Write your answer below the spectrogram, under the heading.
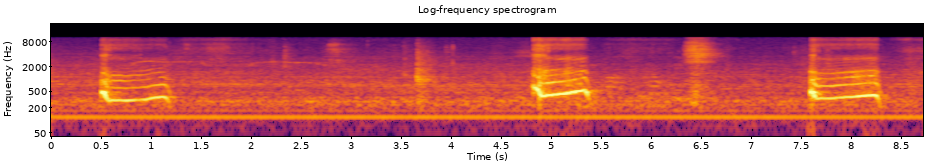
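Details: Lilly, an Olde English Bulldog, snoring: three drawn-out, whiny, tonal snores with a bending pitch, arriving roughly every three to four seconds, with softer breaths between and a steady low hum behind.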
